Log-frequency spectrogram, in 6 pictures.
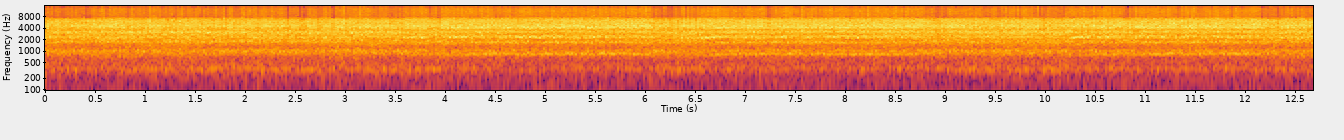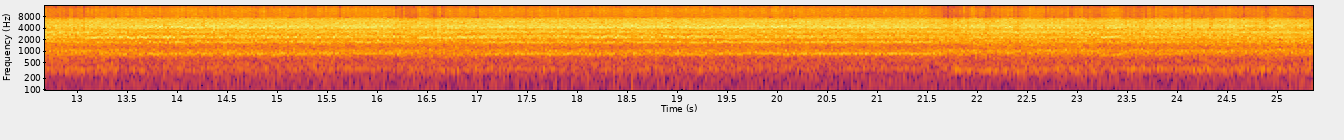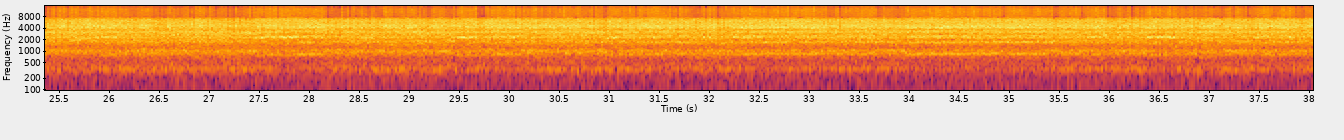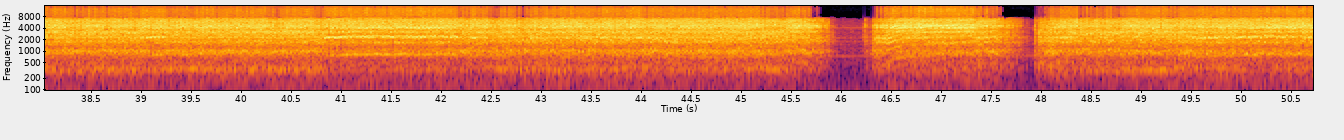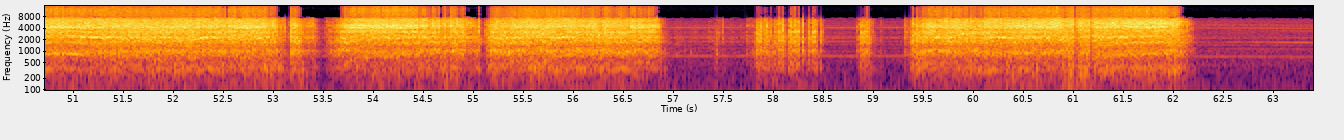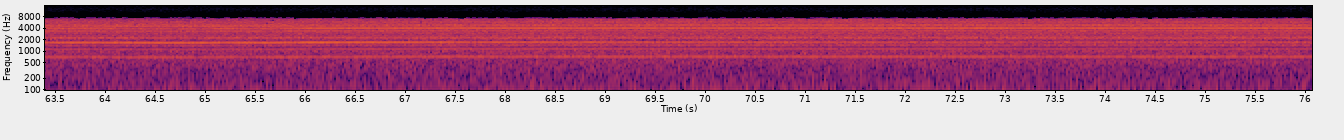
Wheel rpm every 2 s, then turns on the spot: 210, 210, 230, 220, 230, 230, 220, 230, 230, 230, 230, 220, 210, 210, 220, 230, 230, 230, 220, 220, 210, 210, 160, 100, 190, 220, 140, 110, 80, 60, 240, 10, 0, 0, 0, 0, 0, 0.
46-48 56-58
